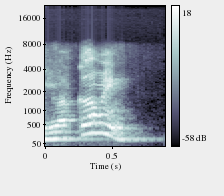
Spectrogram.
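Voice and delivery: "You are coming" with pitch swung up on coming; rising intonation. Shown as a demonstration. Teacher demonstrating rising intonation, "You are coming" asked with a lift on coming. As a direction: make "You are coming" a question by lifting "coming". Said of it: "It's a rising".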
